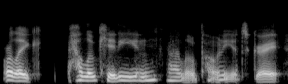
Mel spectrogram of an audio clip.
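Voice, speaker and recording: A young adult woman chats loosely with her viewers while cleaning on a live stream, giggling and swearing a lot. Her voice is lowish and a little fast, with lively intonation and vocal fry. The recording is dry and slightly muffled.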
